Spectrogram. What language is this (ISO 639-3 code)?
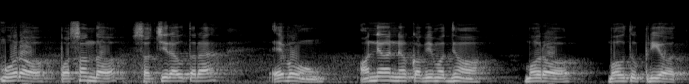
ori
